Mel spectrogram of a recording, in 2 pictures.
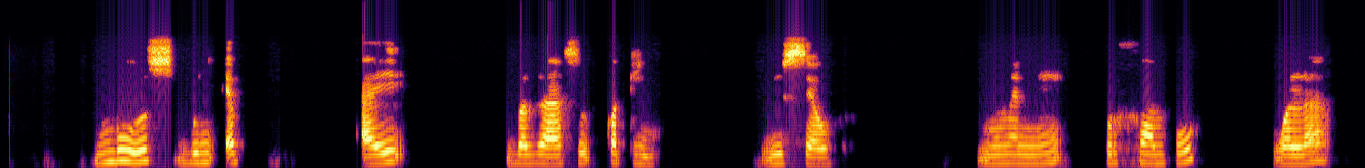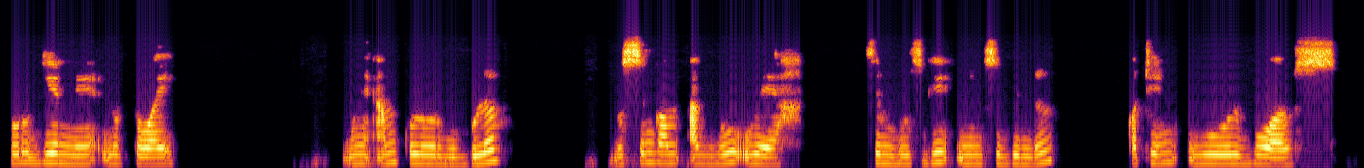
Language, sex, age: Wolof, female, 36-49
